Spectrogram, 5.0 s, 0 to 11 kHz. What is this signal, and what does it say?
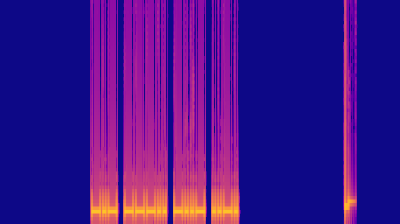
Morse code, heard as a keyed tone, about 34 wpm, 700 Hz. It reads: K8XF
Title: Call Signs - 35wpm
